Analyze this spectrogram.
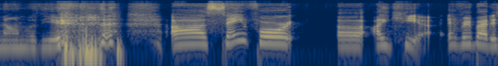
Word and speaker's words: IKEA: Even though I do come from Germany, and yeah, people say IKEA here, but IKEA is how the American world says it.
